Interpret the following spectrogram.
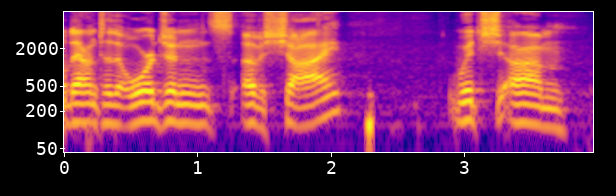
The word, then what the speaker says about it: Asshai: to the origins of shy which um I'm pretty sure it's pronounced like acai it's a warning against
